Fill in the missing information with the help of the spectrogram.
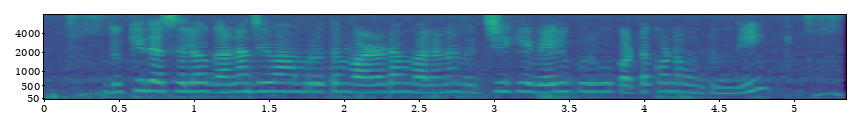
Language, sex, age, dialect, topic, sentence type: Telugu, female, 18-24, Central/Coastal, agriculture, question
